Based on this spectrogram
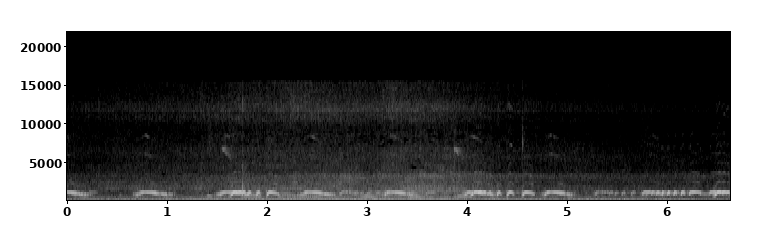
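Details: Local zebra doves singing, a recording meant to lure lazy doves into song: a series of short arched cooing notes around mid pitch, repeated in loose rolling runs, with quieter overlapping birds and a low background hum.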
